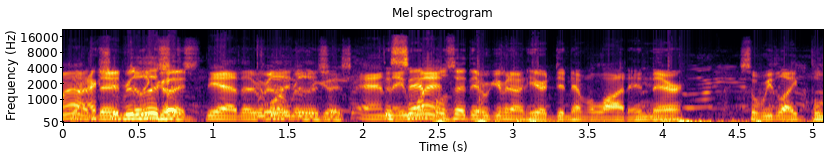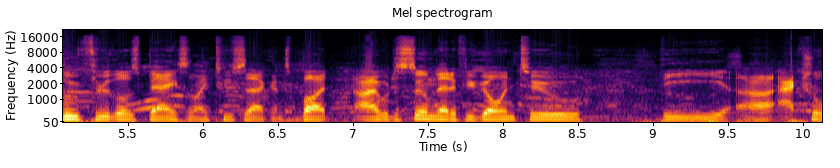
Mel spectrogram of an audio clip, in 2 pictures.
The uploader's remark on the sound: LIVE at Fall Craft Beerfest in Farmingdale LI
